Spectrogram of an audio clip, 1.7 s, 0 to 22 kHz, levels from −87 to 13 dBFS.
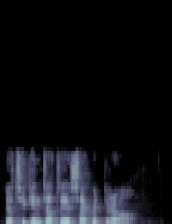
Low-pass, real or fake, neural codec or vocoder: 7.2 kHz; real; none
